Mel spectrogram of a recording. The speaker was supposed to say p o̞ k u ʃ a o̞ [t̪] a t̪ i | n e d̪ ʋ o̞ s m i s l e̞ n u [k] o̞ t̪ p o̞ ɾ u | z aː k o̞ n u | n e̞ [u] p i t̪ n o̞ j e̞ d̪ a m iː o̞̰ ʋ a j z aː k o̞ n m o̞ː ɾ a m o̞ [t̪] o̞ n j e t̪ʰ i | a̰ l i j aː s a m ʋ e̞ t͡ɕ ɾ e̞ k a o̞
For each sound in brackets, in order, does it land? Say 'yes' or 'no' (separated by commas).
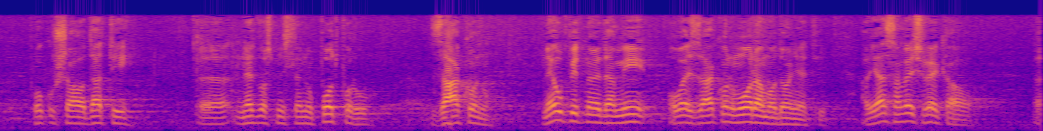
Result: no, no, yes, no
